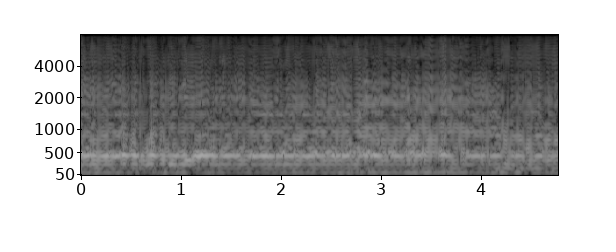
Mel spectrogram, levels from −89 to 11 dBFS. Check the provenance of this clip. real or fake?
fake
